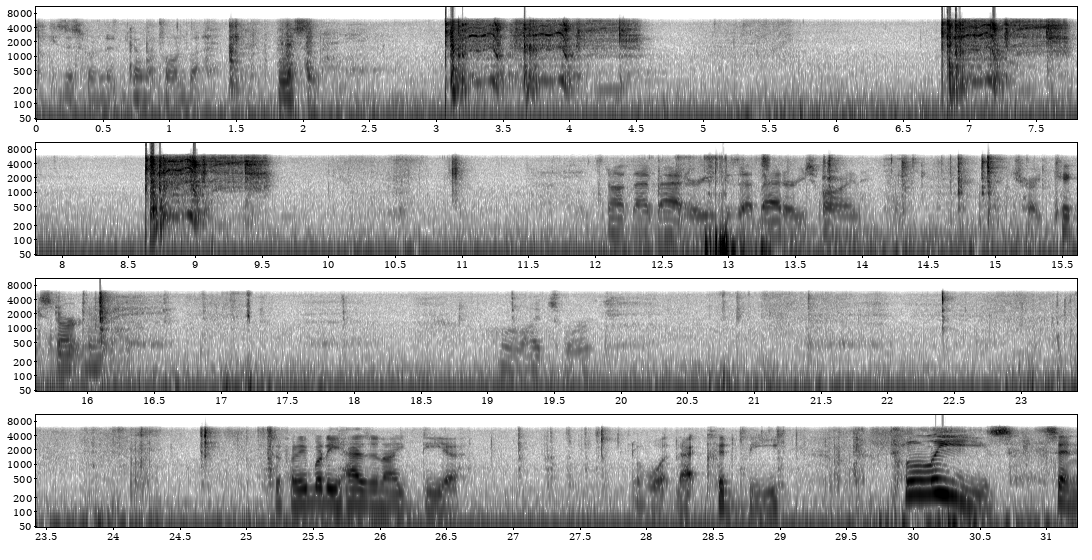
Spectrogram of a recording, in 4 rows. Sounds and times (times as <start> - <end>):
Speech: 0.0 - 2.2, 12.0 - 14.1, 15.2 - 16.3, 19.1 - 20.0, 25.2 - 26.7, 27.9 - 29.1, 29.9 - 31.2.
